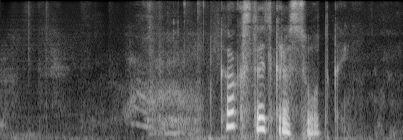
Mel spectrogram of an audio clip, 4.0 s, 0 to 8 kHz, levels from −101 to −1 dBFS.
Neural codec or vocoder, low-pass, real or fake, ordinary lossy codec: codec, 16 kHz, 2 kbps, X-Codec, WavLM features, trained on Multilingual LibriSpeech; none; fake; none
